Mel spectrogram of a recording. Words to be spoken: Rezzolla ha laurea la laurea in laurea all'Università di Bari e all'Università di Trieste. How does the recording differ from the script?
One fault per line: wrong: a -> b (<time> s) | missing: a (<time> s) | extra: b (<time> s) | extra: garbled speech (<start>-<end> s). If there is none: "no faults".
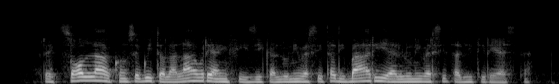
wrong: laurea -> conseguito (1.1 s)
wrong: laurea -> fisica (2.3 s)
